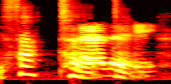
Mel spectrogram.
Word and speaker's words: Saturday: We don't say Saturday. Saturday. Saturday. It's weak.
